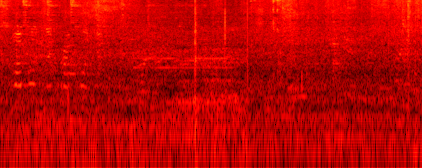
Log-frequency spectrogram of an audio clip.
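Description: Indoor railway station hall ambience: a steady low rumble with faint murmur of voices, and a single sharp click about two seconds in.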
